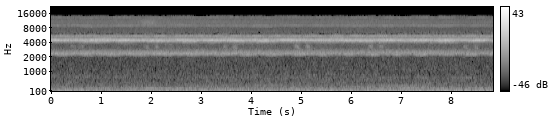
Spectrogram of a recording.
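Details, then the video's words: Crickets of a New England summer night trill in an even, unbroken chorus, several high sustained bands layered together for the whole stretch, with only soft low background hum beneath. "Over 1 Hour Of Tinnitus Masking With Crickets"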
